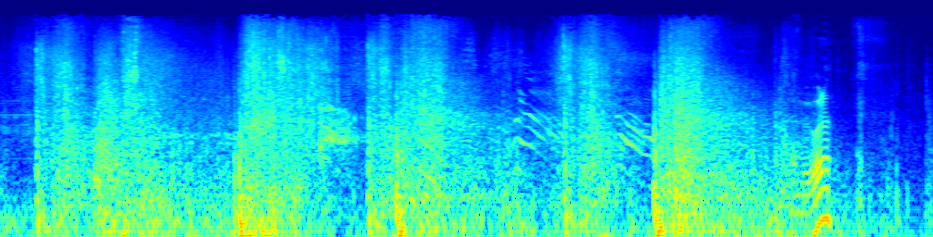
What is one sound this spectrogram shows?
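Magic spells crackle and blast in quick bursts.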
